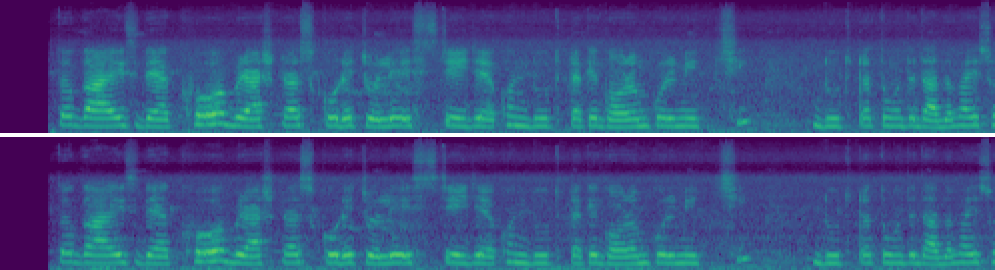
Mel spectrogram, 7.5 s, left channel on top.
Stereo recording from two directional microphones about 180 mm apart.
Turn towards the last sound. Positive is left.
turn(degrees=0)  # may be behind; listen again after turning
